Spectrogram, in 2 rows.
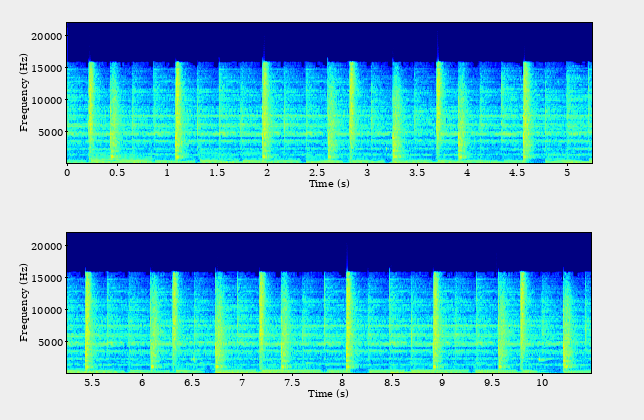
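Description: Solo archtop electric jazz guitar comping through a standard with three-note shell voicings (Cmaj7, Dbmaj7, Eb7, Abmaj7): short plucked chord stabs in a swinging rhythm, with single bass notes on the low strings in between.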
